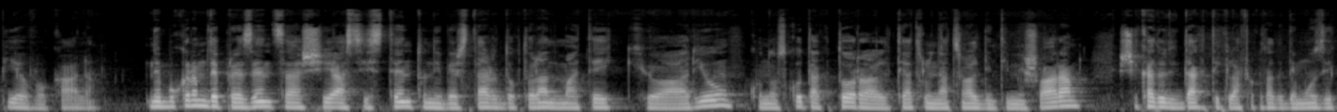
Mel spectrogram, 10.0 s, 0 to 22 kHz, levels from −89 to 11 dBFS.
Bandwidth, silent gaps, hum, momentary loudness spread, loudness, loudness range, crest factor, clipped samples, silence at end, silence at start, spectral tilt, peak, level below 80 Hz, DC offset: 16 kHz; none; none; 9 LU; -24 LUFS; 2 LU; 18 dB; under 0.1%; 0 s; 0 s; -5.5 dB/octave; -4 dBFS; -54 dBFS; under 0.1%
